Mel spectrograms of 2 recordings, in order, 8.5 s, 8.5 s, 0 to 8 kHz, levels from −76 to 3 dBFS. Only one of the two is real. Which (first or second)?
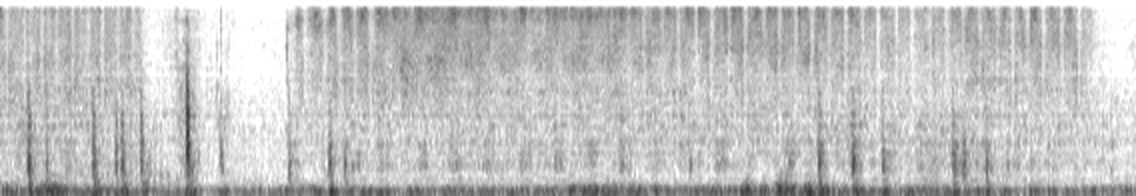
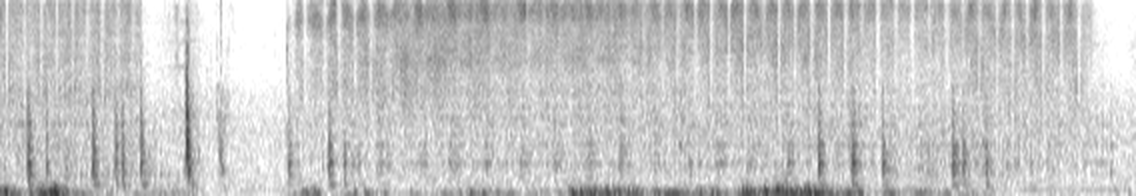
second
